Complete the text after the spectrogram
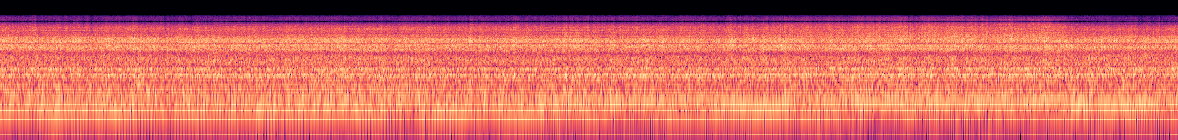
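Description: A large diesel engine drones loudly and steadily close by.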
